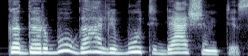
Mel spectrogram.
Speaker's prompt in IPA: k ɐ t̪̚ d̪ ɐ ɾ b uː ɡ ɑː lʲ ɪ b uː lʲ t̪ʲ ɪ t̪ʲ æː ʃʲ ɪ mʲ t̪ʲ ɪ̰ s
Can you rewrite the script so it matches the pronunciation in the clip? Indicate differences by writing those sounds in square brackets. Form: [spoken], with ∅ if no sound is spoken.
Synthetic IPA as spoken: k ɐ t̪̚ d̪ ɐ ɾ b uː ɡ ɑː lʲ ɪ b uː [∅] t̪ʲ ɪ [d̪ʲ] æː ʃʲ ɪ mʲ t̪ʲ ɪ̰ s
